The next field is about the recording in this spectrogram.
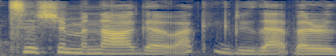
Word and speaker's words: Tishomingo: Uh, Tisho, Tishkomo, how you say it? Tishomingo, Tishomingo Park, State Park. Tishomingo.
